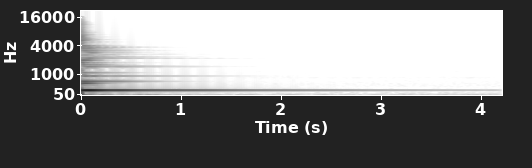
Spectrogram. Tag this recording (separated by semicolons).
bang; hit; kitchen; lid; metal; pot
